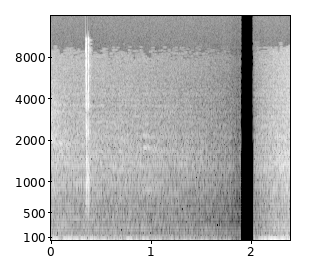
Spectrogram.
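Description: Near silence: faint room hiss with a single short computer-mouse click about a third of a second in, the hiss fading out near the end.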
